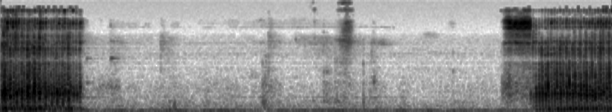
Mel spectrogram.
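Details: Puppy snoring deeply while asleep.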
